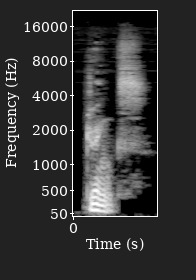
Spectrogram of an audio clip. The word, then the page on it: drinks: Australian English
